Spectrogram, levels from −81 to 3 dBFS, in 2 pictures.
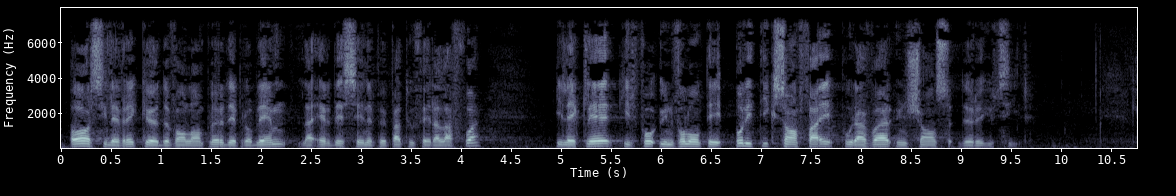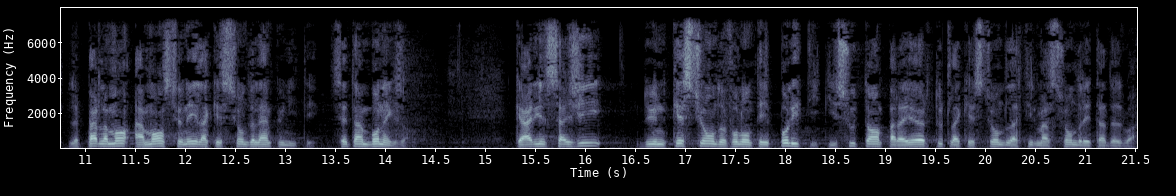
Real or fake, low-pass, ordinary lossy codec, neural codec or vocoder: real; 7.2 kHz; none; none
